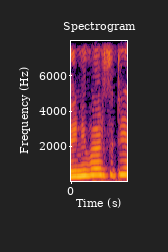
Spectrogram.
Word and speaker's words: university: ইউনিভার্সিটির উচ্চারণটা ওয়ার মানে ওয়া এরকম একটা উচ্চারণ হয়, মানে এটা আমাদের ইংলিশ লজিকের ক্ষেত্রে বলা হয়। আমরা যখন উচ্চারণ করি ইউনিভার্সিটি উচ্চারণ করি, কিন্তু আমাদের ইংলিশ লজিকে বলা হয় যেটা ওয়ার মতন উচ্চারণ হচ্ছে, সেই জন্য আমাদের ইউনিভার্সিটির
